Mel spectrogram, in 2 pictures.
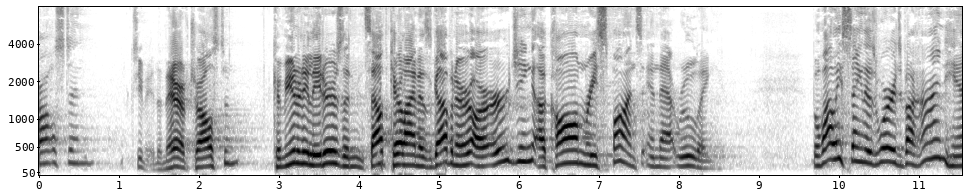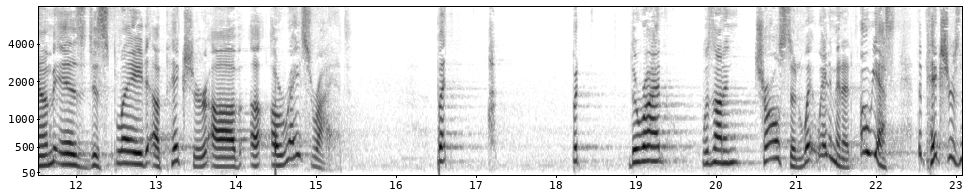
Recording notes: At Redeemer Presbyterian Church in Charleston, SC, for our fourth Sunday in Advent on December 18, 2016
